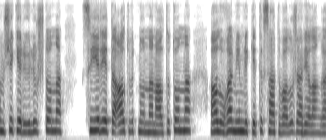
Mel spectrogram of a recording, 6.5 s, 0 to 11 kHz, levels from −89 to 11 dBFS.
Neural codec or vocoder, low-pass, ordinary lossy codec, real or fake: none; 9.9 kHz; Opus, 16 kbps; real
